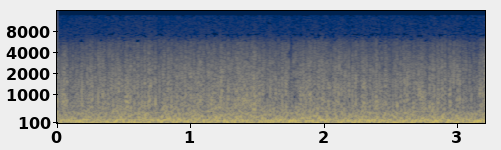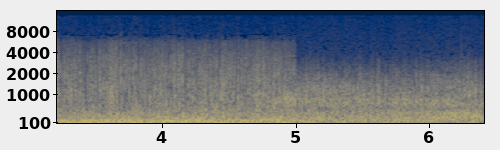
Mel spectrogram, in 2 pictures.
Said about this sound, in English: It was not by chance that Apollo 7 lifted off only 2 3/4 minutes after the appointed moment. 5. Ignition.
